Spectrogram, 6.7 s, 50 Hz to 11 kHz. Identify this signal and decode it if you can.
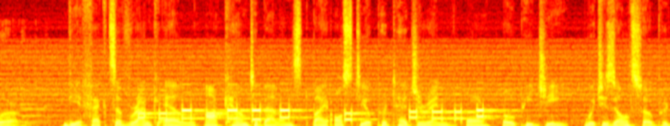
DTMF, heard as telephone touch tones, dialled by hand, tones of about 80 ms, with room echo. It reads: 746*639 1 855#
